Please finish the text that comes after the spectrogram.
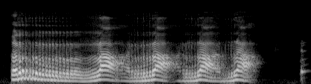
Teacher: जबान कांपती है, देखो प्रकंपन हो रहा है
